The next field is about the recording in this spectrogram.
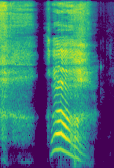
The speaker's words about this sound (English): Whoa. That's me yawning because I'm exhausted.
